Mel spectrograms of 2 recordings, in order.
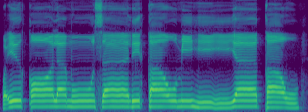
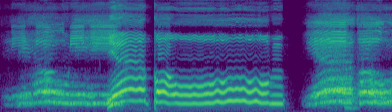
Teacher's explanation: Begitu juga dengan ya qaum, huruf qaf yang berdamping dengan dia huruf waw yang sukun, waw yang mati. Jadi kena hati-hati supaya qaf tu dia tak bunyi longgar ataupun ringan ataupun nipis.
